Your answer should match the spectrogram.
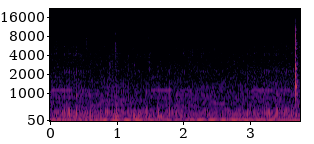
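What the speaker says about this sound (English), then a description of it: "Cat!" Cat purring in the video game Ark, a faint, steady low rumble running throughout with a small click near the end and no voices.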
